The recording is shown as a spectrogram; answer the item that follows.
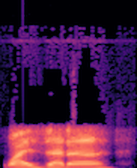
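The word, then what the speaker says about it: Wayzata: So many people say Wyzetta. Wyzetta is correct.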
